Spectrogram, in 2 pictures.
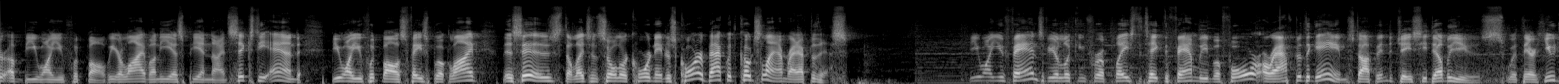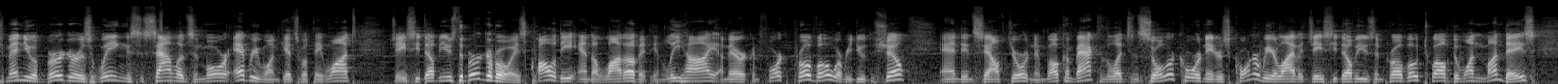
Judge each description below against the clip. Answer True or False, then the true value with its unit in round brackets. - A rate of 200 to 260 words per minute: True (205 wpm)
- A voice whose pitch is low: False (145 Hz)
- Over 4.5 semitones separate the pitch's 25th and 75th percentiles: True (5.0 semitones)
